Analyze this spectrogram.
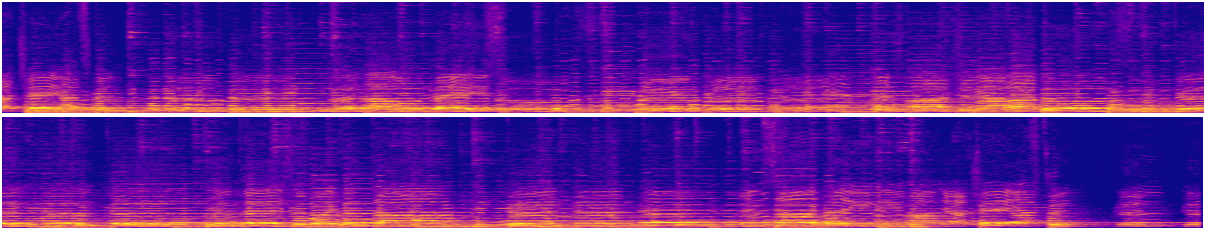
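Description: Choir of teenage boys singing a Christian hymn in Romanian, accompanied by accordion, guitar and keyboard. The music thins briefly near the end.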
